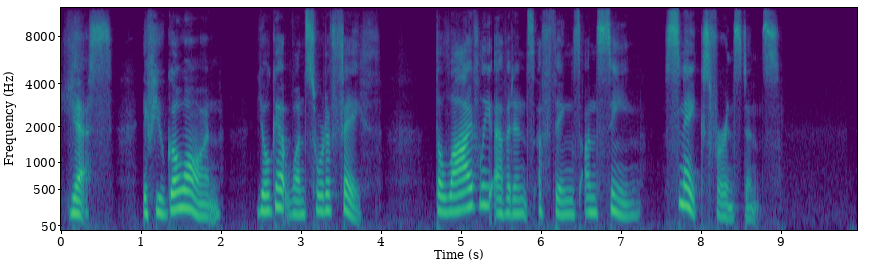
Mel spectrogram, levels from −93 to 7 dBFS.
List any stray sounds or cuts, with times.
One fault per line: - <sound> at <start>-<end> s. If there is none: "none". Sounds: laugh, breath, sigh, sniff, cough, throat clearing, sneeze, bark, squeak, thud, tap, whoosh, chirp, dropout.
none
